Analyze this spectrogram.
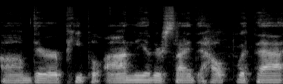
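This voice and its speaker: This man has a normal speaking voice, a fairly low pitch, and an American accent. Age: 60s. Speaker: medium and paranormal radio co-host. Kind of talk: casual Q&A discussion.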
